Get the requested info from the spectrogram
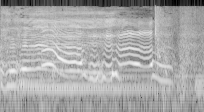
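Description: High-pitched cartoon baby voice making wavering, cry-like squeals and whimpers, over a sustained music chord. A short click comes about a second and a half in.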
